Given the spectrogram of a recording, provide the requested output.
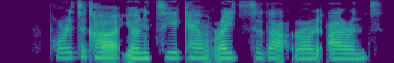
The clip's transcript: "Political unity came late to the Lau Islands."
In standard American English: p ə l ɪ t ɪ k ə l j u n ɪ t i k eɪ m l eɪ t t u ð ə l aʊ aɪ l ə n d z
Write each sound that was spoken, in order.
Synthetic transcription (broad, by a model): p ə l ɪ t ɪ k ə l j u n ɪ t i k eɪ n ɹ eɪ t t u ð ə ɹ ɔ aɪ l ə n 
